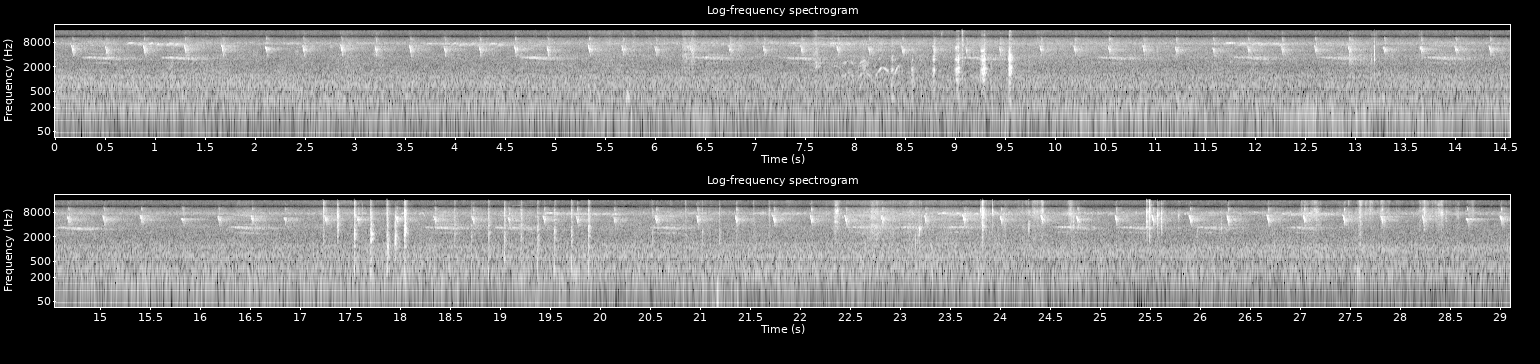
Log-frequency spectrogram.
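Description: Birds chirping outdoors: a short high call repeating every second or so over a fast, even high ticking. Twice, about a third and about two thirds of the way through, a brief cluster of sharp clicks stands out as the loudest sound.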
